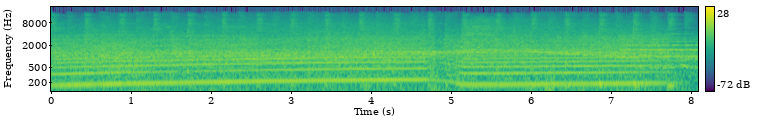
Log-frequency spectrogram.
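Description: Cartoon car engine sound effect accelerating: the engine note climbs steadily, drops sharply about five seconds in like a gear change, then holds steady.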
